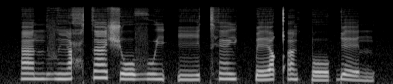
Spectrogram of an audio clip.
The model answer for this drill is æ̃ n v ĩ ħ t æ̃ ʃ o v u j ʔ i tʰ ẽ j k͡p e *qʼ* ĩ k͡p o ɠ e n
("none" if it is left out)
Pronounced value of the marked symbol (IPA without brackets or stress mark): qʼ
